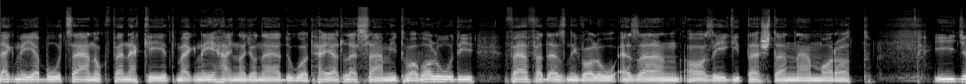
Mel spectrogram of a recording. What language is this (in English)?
Hungarian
